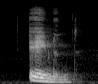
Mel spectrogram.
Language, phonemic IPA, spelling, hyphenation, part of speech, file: Dutch, /ˈeː.nə(n)/, enen, enen, article / noun / pronoun, Nl-enen.ogg
- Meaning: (article) 1. dative masculine/neuter of een; to a 2. accusative masculine of een; a; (noun) 1. plural of een 2. plural of één; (pronoun) personal plural of ene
